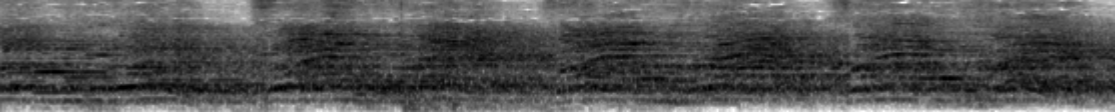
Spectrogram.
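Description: Crowd of wrestling spectators shouting and yelling, many voices overlapping without a break.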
